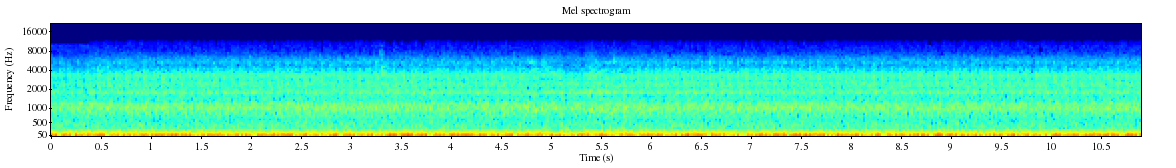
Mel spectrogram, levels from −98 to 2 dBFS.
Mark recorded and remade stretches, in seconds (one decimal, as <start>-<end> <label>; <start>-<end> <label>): 0.0-4.7 recorded; 4.7-5.8 remade; 5.8-10.9 recorded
